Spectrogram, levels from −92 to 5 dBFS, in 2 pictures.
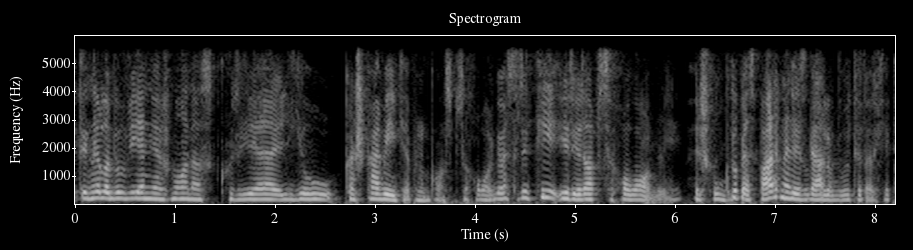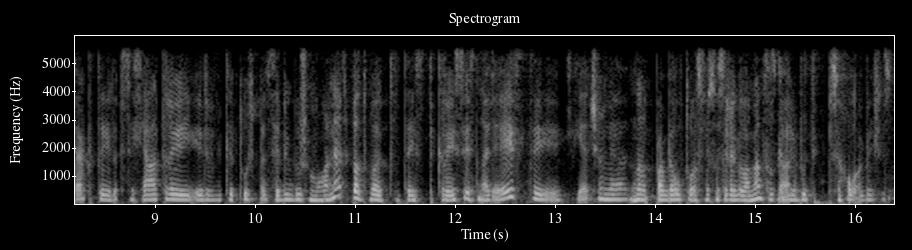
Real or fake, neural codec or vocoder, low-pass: fake; codec, 16 kHz in and 24 kHz out, 1.1 kbps, FireRedTTS-2 codec; 5.4 kHz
